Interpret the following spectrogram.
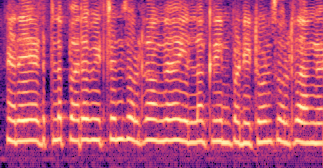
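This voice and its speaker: Woman voicing tearful cartoon aunt, pleading, sobbing, very high thin voice, flat melody. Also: fast. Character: distraught aunt pleading over the phone, tearful. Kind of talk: cartoon voice acting.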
